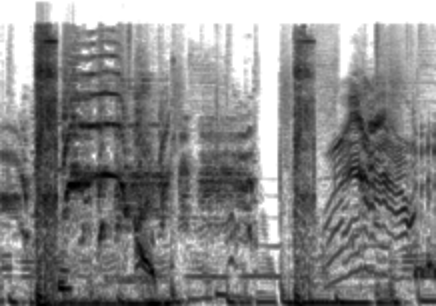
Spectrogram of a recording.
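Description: Loud screaming over comedy background music, with a sharp hit about a third of a second in and another near three seconds, the last cry rising and wavering.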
